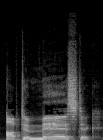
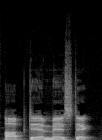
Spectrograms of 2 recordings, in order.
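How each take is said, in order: First: It is said naturally, stressing the third syllable. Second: It is said flat and robotic, syllables even. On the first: "it's a third syllable" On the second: "Let me say it like a robot"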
